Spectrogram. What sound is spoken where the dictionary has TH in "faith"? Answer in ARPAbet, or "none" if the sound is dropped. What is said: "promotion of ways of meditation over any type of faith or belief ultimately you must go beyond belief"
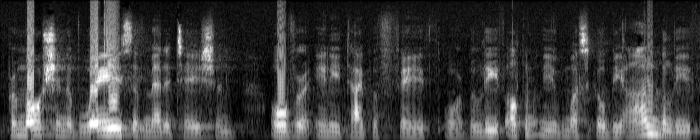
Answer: TH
